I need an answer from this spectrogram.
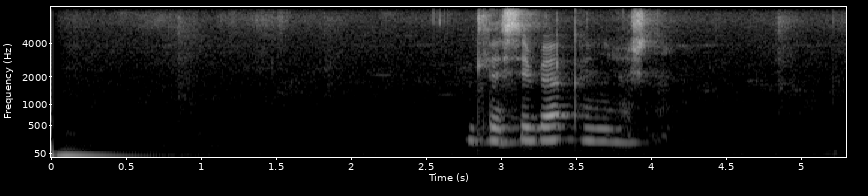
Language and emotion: Russian, neutral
